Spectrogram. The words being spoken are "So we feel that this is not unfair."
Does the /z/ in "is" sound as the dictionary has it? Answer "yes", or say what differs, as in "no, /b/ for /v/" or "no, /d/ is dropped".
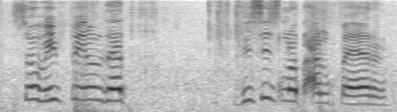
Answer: no, /s/ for /z/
